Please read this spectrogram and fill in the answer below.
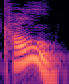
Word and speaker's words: Ka'u: They would have been pronounced Ka'u, since U is the plural ending.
